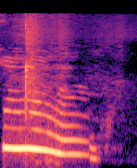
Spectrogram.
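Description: A single drawn-out dog whimper, a high, tonal whine that slowly falls in pitch over about a second before breaking off, fairly loud with no talking.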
